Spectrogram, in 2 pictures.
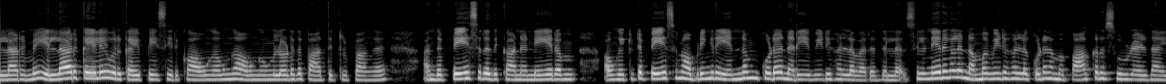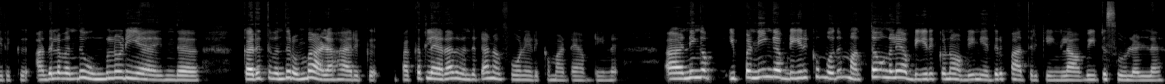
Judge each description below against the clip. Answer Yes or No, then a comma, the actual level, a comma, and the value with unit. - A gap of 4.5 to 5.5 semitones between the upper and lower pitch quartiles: No, average, 3.8 semitones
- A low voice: No, high, 235 Hz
